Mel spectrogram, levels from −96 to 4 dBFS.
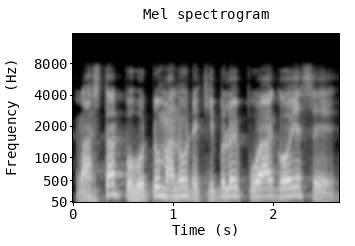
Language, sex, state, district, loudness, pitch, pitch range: Assamese, male, Assam, Kamrup Metropolitan, -15 LUFS, 160 Hz, 145-175 Hz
